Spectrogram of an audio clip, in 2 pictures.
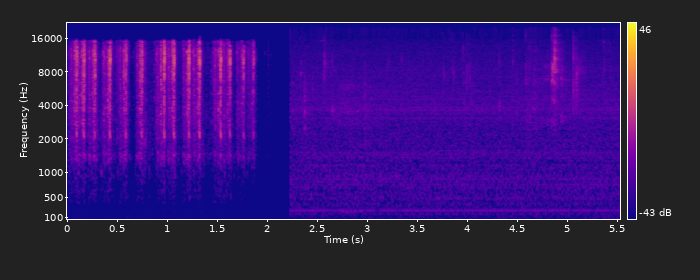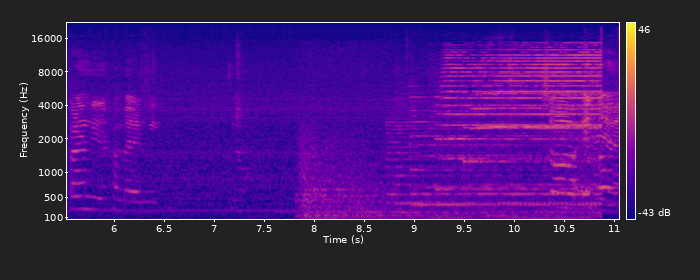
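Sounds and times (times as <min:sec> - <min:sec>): air conditioner hum: 0:02.2 - 0:11.0.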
